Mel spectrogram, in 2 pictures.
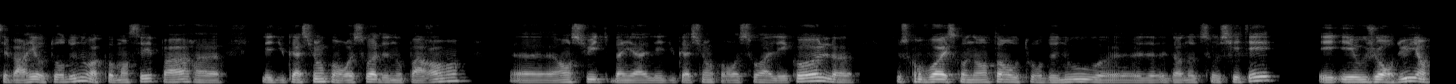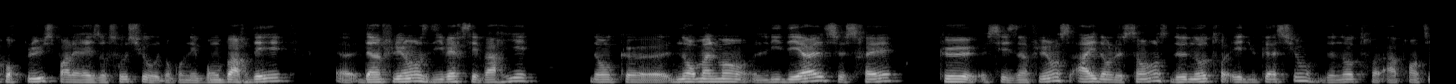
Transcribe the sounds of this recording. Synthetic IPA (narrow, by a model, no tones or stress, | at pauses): sɛvaʁjeot̪uʁd̪ənuakɔmɑ̃sepaʁø | led̪ykasjɔ̃kɔ̃ʁəswad̪ənopaʁɑ̃ | øɑ̃sɥit̪bɛ̃iljaled̪ykasjɔ̃kɔ̃ʁəswaːlekɔlø | t̪usə̥kɔ̃vwaesə̥kɔ̃nɑ̃t̪ɑ̃ot̪uʁd̪ənuød̪ɑ̃nɔt̪χə̥sɔsjet̪e | eʔeoʒuʁd̪ɥiɑ̃kɔʁplyspaʁleʁezosɔsjod̪ɔ̃kɔ̃nɛbɔ̃baʁd̪e | ø̰d̪ɛ̃flyɑ̃s̬d̪ivɛʁsevaʁje | d̪ɔ̃kø̰nɔʁmalmɑ̃lid̪ealsəsəʁɛ | kəsezɛ̃flyɑ̃sajd̪ɑ̃ləsɑ̃sd̪ənɔt̪χed̪ykasjɔ̃d̪ənɔt̪χa̰pχɑ̃t̪i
